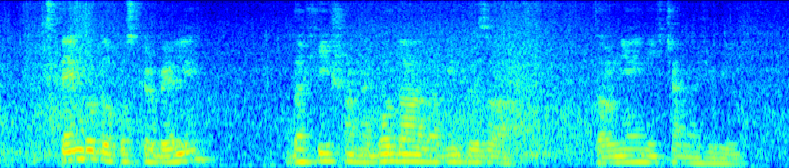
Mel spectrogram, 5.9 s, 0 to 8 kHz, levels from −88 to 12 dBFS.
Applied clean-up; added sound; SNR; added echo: none; Waves, surf; 10 dB; reverberation time 0.3 s.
